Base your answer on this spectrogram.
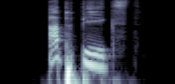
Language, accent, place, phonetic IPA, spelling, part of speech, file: German, Germany, Berlin, [ˈapˌbiːkst], abbiegst, verb, De-abbiegst.ogg
- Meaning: second-person singular dependent present of abbiegen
